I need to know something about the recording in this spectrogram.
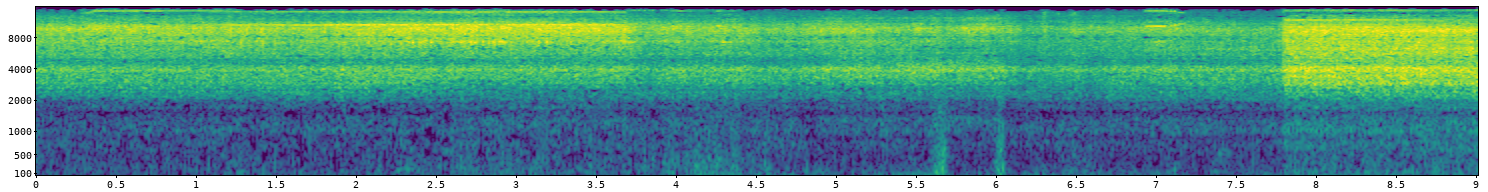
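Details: Ultrasonic piezosurgery unit with a round diamond tip cutting a dental sinus window osteotomy for sinus lift: steady high-pitched hiss of water irrigation with faint tip contact sounds.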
